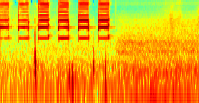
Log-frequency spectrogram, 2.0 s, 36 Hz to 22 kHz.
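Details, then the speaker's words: Schumacher 1200 A lithium portable jump starter connected to a car battery: rapid run of six sharp high beeps, then quiet with handling clicks; fault beeping that continues while connected to the battery or to the jump starter. "So long as this portion is connected to your battery and your automatic battery has even the littlest bit of juice, it's going to continue to beep and stay in that mode."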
